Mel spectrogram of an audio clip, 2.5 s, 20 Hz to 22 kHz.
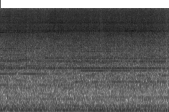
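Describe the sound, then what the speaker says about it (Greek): F-4E Phantom II jets of a Greek air force squadron at Andravida air base after a night strike mission, heard as a steady, loud, broadband engine roar with a deep low rumble and no pauses. "Τα F4Y Phantom της 338 μοίρας μόλις έχουν επιστρέψει από μία ακόμα νυχτερινή αποστολή κρούσης"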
